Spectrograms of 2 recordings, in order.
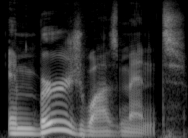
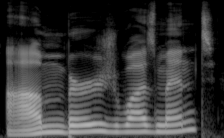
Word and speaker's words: embourgeoisement: You can also pronounce it embourgeoisement. Oh, and then, of course, this very Frenchy, probably most accurate way is, I'm not going to say it correctly, it's embourgeoisement. Embourgeoisement. That's close enough.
